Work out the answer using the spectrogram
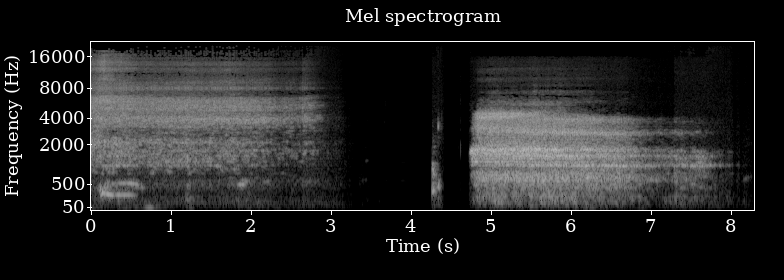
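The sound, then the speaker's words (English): Deep, airy breathing during a breathing exercise: two long, breathy whooshes of about three seconds each, separated by a short silence. The breaths are soft and smooth, with no talking. “With this inhale, I want you to see how deep you can get the air.”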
